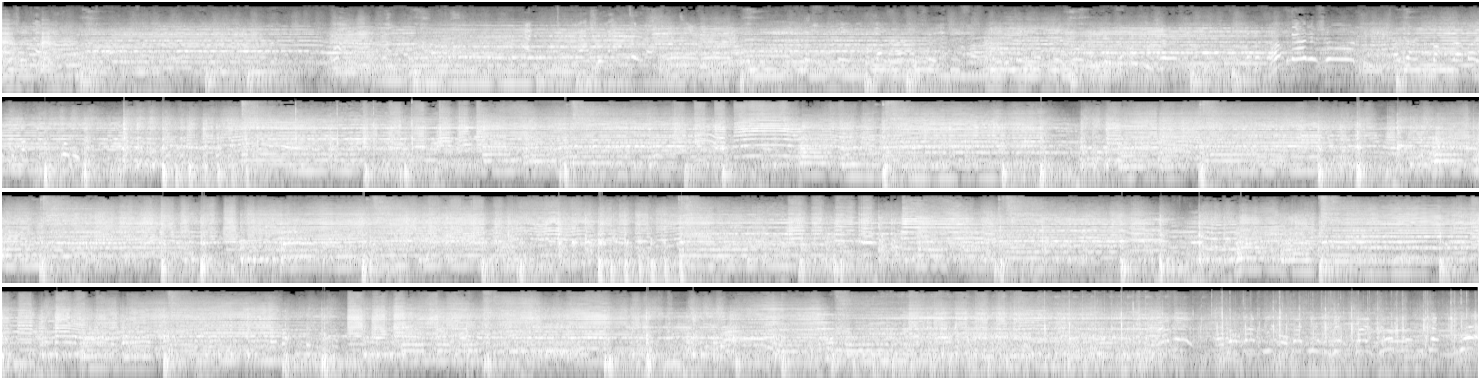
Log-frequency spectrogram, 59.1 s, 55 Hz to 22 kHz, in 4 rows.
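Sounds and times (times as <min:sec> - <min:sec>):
trumpets and trombones: 0:00.0 - 0:59.0
drum and cymbal beats: 0:13.5 - 0:56.4.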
